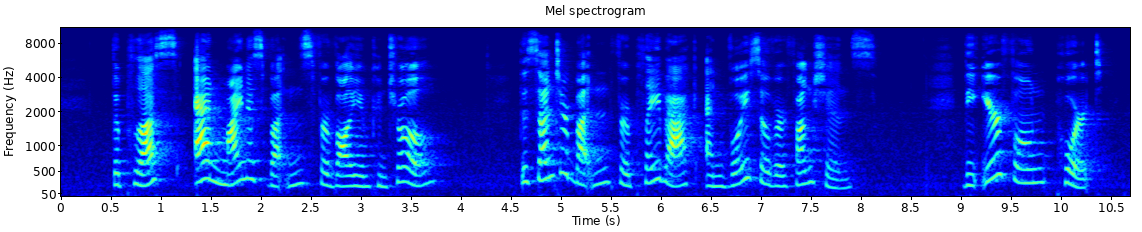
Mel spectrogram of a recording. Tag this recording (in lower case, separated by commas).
speech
